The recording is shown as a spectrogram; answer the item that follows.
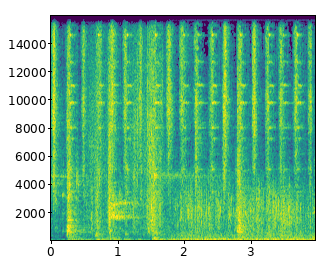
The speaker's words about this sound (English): Okay, folks, I don't want to alarm you, but we've got to drop everything and run. There's some sort of flood heading this way. I don't know what, but it's big. Real big.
